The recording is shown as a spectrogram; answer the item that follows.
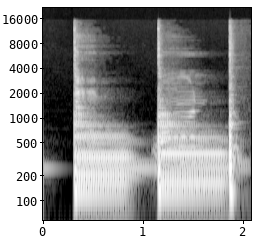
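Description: Electric bass guitar played with the slap technique: two thumb-slapped notes, each ringing and fading, the first about a third of a second in and the second just after a second in, then a short sharp click near the end.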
